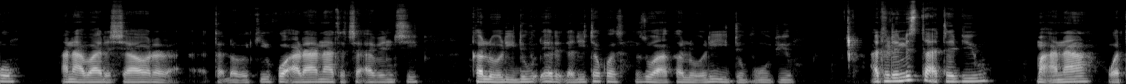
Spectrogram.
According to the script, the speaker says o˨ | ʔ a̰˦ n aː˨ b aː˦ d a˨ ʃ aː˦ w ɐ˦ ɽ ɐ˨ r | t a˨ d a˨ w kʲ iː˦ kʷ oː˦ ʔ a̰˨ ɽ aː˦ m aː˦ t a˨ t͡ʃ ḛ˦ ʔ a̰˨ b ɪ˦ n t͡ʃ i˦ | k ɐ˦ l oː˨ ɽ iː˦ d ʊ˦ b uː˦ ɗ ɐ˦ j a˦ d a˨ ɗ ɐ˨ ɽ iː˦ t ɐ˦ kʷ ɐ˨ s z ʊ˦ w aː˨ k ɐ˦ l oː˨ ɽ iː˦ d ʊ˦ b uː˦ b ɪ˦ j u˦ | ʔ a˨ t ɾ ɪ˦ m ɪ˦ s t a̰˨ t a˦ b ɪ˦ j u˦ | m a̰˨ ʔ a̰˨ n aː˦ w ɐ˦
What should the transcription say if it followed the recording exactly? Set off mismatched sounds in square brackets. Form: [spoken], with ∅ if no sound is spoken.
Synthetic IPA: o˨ | ʔ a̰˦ n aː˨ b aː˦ d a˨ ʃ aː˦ w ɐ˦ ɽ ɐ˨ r | t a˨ [ɗ] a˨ w kʲ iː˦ kʷ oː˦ ʔ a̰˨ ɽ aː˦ [n] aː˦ t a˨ t͡ʃ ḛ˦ ʔ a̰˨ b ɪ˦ n t͡ʃ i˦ | k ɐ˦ l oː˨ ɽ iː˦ d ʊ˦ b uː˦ ɗ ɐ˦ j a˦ d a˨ ɗ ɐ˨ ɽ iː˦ t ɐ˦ kʷ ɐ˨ s z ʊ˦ w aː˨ k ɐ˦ l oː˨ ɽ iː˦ d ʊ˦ b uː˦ b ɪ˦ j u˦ | ʔ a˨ t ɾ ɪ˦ m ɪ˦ s t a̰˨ t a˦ b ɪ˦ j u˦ | m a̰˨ ʔ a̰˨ n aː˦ w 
